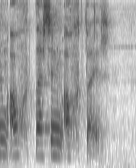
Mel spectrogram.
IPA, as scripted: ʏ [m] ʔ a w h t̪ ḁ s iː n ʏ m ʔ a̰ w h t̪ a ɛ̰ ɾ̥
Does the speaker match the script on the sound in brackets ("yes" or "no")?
yes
